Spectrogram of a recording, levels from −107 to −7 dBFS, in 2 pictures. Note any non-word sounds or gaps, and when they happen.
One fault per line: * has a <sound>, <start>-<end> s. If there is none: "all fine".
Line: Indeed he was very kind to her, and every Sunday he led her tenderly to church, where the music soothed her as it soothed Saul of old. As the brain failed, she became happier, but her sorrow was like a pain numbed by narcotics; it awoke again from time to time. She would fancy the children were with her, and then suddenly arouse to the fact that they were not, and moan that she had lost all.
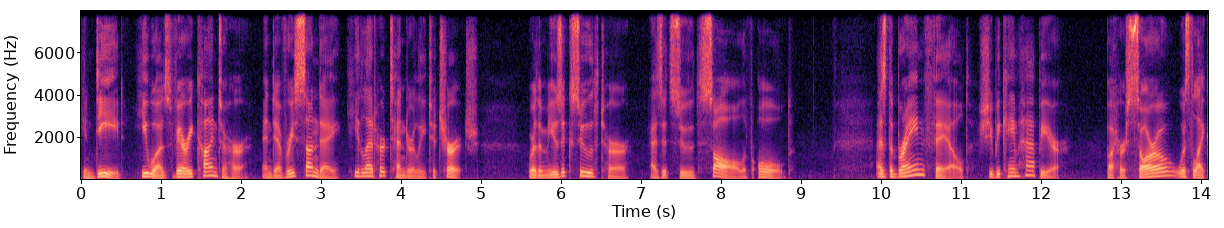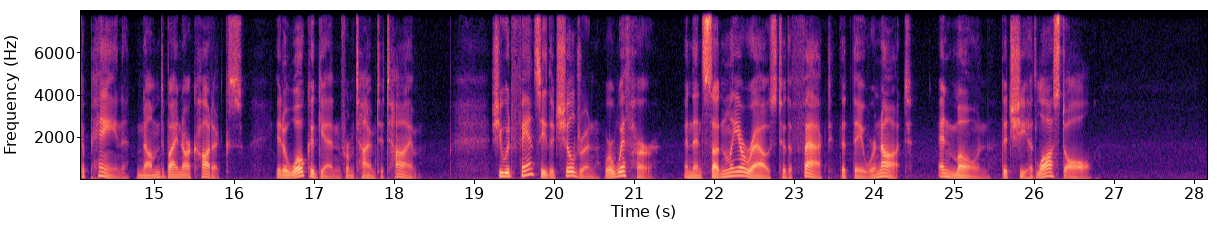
all fine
